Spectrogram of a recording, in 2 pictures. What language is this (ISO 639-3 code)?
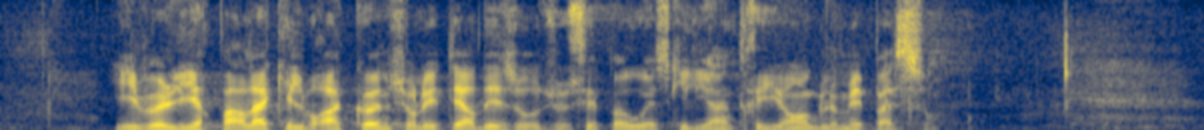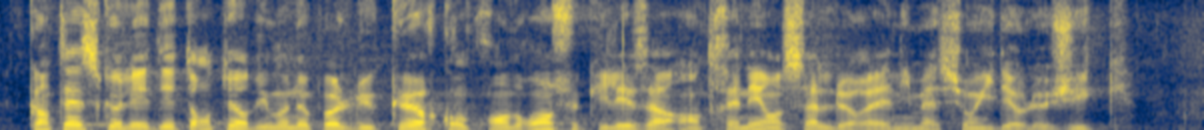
fra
